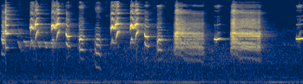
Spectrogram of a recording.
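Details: Agitated long-tailed shrike song used to provoke other shrikes into singing: quick varied high chirps and slurred whistles, then two long harsh rasping bursts and a short piping note.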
